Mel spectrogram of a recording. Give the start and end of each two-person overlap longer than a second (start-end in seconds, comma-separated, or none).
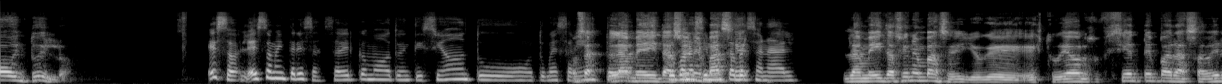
5.7-7.5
